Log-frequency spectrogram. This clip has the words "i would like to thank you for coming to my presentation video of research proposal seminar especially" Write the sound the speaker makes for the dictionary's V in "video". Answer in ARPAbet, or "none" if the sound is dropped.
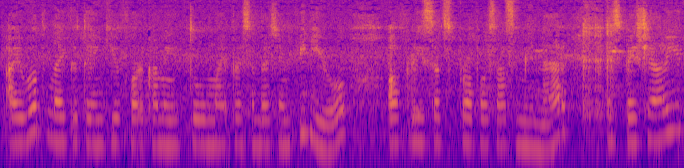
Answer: F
